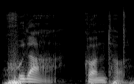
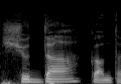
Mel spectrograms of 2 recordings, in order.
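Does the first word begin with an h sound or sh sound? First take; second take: h; sh. First: The first word begins with an h sound. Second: The first word begins with an sh sound. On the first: "They don't say sha, they say ha" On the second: "other places in India, they would pronounce it Shuddha"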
